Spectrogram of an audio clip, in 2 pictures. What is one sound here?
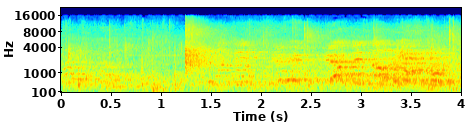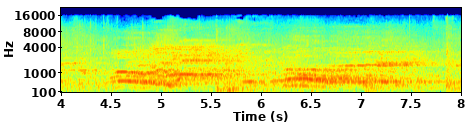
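Spectators cheer and shout from the side.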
